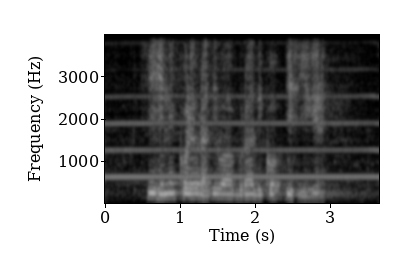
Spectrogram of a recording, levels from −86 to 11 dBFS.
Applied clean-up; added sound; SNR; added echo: none; Wind instrument, woodwind instrument; 13 dB; reverberation time 1.1 s.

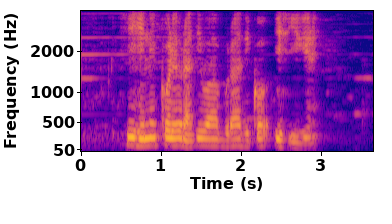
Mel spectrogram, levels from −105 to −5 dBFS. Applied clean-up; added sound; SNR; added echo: classical method WPE with log-MMSE.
